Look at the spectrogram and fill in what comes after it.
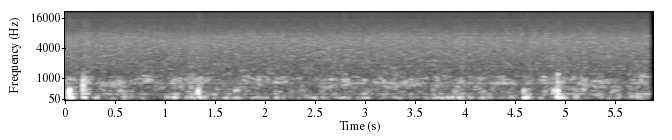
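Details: Fit male's stomach growling while digesting, very loud: quiet bubbling gurgles and a few louder pops from the belly; ordinary digestive bowel sounds (borborygmi).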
